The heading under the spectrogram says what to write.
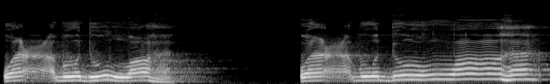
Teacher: huruf Ain Jangan samakan dengan Hamzah Ain memiliki sifat tawasud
